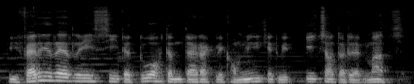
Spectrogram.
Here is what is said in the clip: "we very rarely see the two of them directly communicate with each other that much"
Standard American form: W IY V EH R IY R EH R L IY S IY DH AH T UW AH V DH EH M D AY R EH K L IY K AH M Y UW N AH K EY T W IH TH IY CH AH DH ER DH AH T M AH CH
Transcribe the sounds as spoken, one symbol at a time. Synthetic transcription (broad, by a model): W IY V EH R IY R EH R L IY S IY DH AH T UW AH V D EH M D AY R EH K L IY K AH M Y UW N AH K EY T W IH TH IY CH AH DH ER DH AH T M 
